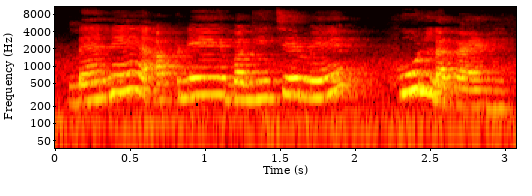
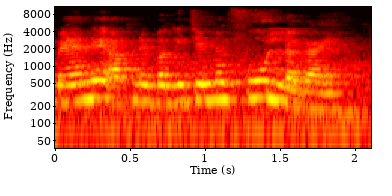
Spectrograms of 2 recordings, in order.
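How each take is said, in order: First: Phool starts with an aspirated p sound. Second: Phool starts with an f sound. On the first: I have planted flowers in my garden. The speaker calls it right. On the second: It sounds like the English word fool. The speaker calls it wrong.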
